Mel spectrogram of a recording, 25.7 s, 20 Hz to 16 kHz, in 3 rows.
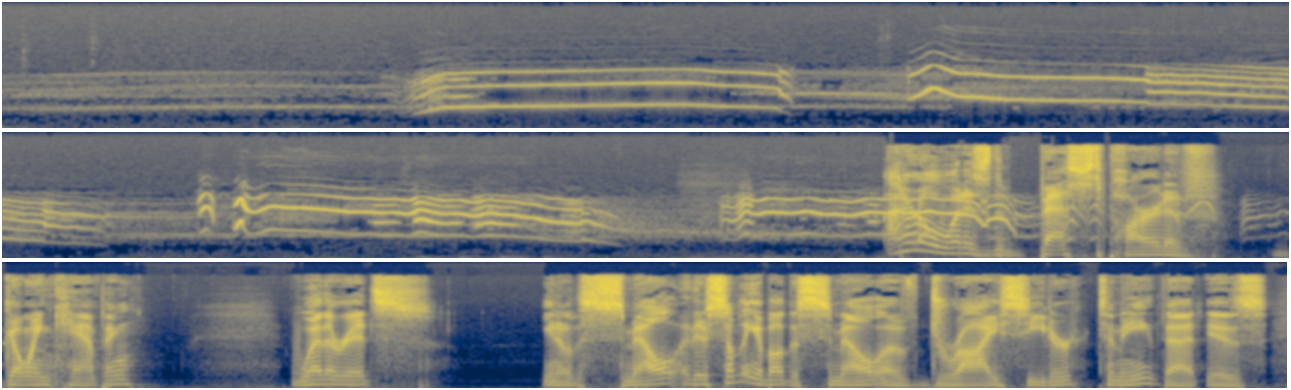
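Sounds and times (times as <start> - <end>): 
coyotes howling and yipping: 0.0 - 17.6
speech: 14.8 - 18.1, 19.1 - 20.1, 20.8 - 25.7.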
